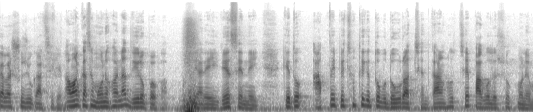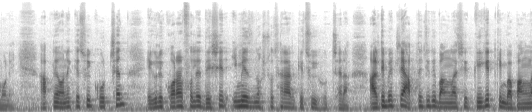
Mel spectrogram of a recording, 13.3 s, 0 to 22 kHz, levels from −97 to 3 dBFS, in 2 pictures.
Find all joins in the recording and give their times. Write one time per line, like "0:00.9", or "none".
0:02.2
